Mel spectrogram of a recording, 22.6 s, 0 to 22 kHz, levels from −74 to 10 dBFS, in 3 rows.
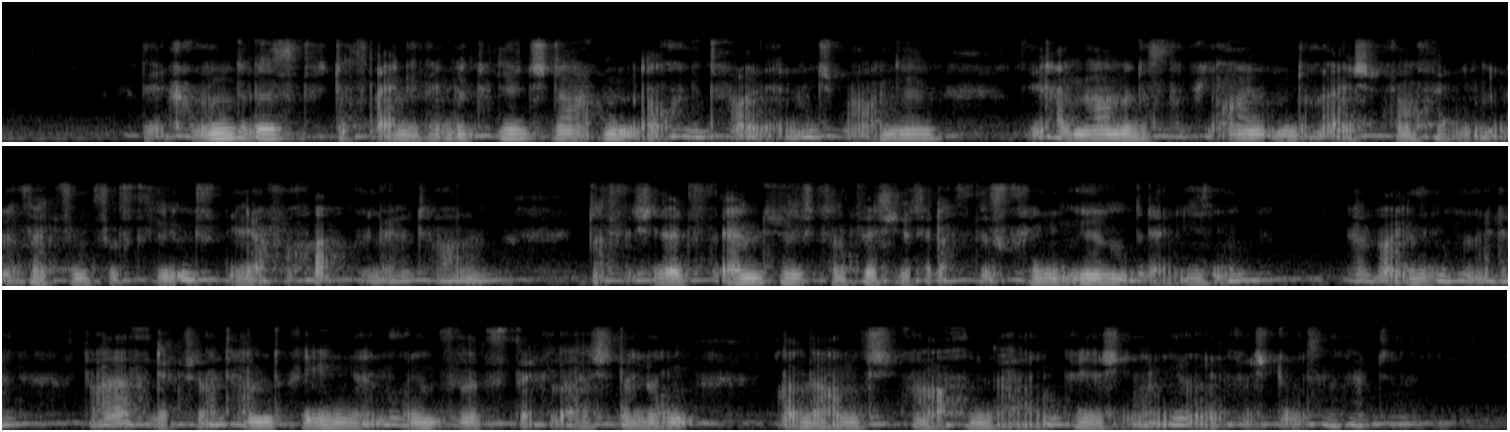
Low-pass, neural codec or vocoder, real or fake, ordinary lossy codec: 7.2 kHz; autoencoder, 22.05 kHz, a latent of 192 numbers a frame, VITS, trained on one speaker; fake; none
